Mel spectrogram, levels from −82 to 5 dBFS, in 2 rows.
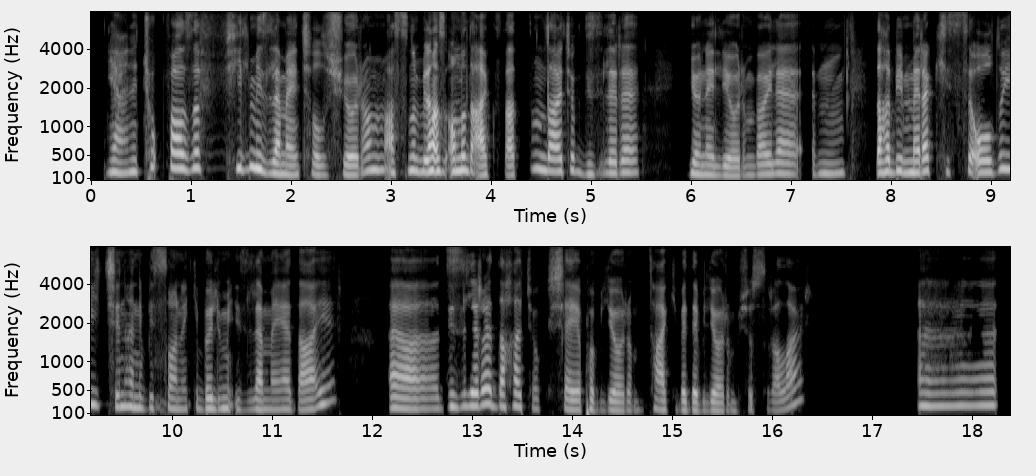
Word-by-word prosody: Yani 205 +1 0
çok 285 - -8
fazla 270 -1 +5
film 275 +1 -1
izlemeye 180 -9 +4
çalışıyorum. 165 +8 0
Aslında 230 +2 +1
biraz 215 +1 +9
onu 225 +2 +5
da 220 - +3
aksattım. 160 +11 +1
Daha 220 -1 +6
çok 215 -3 -5
dizilere 190 +3 -1 0.5
yöneliyorum. 155 -3 0
Böyle, 175 +1 0
ımm, 180 +1 -5 0.3
daha 195 +1 +5
bir 225 - +3
merak 210 +3 +3
hissi 205 -3 -4
olduğu 200 +6 +3
için, 240 -4 -2
hani 200 -4 -2
bir 190 - -9
sonraki 175 -2 -8
bölümü 180 0 -2
izlemeye 165 +1 -6
dair, 235 - -3 0.5
aaa, 180 -1 0
dizilere 225 +4 0
daha 215 0 -1
çok 175 -4 -19
şey 165 -2 -3
yapabiliyorum, 150 -1 -5
takip 160 -2 -5
edebiliyorum 145 -2 -4
şu - - -14
sıralar. 160 - -10 1.1
Iıı 230 +1 -4
190 Hz, 130 wpm, -23 LUFS, 165-225 Hz, 1.1 s, biraz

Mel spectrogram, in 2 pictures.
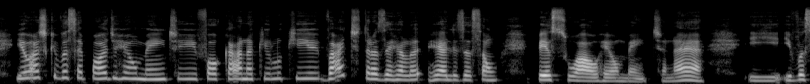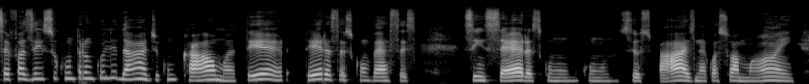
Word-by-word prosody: e - - -5
eu 280 - +1
acho 305 - +2
que - - -8
você 305 -1 -2
pode 270 +2 0
realmente 250 -1 -3
focar 250 0 0
naquilo 255 +1 -4
que 270 0 -4
vai 260 - +3
te - - -3
trazer 245 -5 0
rela 215 +1 -1
realização 210 -1 -1 0.4
pessoal 195 -6 +5
realmente, 155 -2 -6
né. 175 +2 +3 0.4
E 170 -1 -9
e - - -2
você 225 +4 0
fazer 250 0 -2
isso 255 +2 -1
com 275 0 -6
tranquilidade, 260 -5 -1
com 230 +1 -10
calma, 185 -4 +3
ter 220 -1 +3 0.2
ter 230 +4 +2
essas 225 -2 -3
conversas 180 -2 -3 0.5
sinceras 180 -2 +4
com 165 -1 -12
com 160 -1 -14
seus 160 0 -6
pais, 180 +5 +5
né, 160 -2 -6
com 170 - -6
a - - -9
sua 180 -1 0
mãe, 165 +1 -3
210 Hz, 150 wpm, -23 LUFS, 175-250 Hz, 0.5 s, pessoal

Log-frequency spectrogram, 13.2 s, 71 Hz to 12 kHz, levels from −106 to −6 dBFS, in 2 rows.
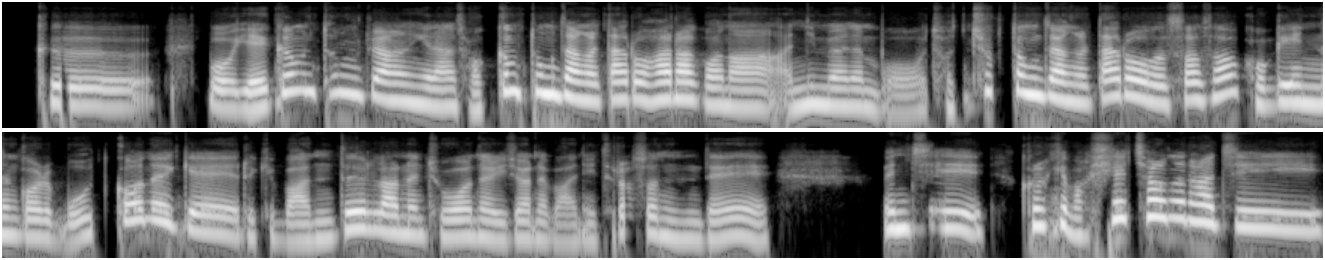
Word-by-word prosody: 그 180 +1 -3 0.3
뭐 165 -2 -1
예금 310 - +2
통장이랑 230 -11 0
적금 175 - -1
통장을 275 -7 +5
따로 235 0 +2
하라거나 190 -8 +2
아니면은 180 0 -2
뭐 135 -2 -10
저축 315 - -8
통장을 255 -9 +4
따로 250 -4 +3
써서 230 +8 0
거기에 210 -6 -1
있는 195 -2 0
거를 175 -2 -2
못 155 +6 -5
꺼내게 265 - 0
이렇게 170 -1 -9
만들라는 185 +7 0
조언을 170 -1 -2
이전에 160 +1 -6
많이 140 0 -11
들었었는데 175 -3 -5 0.6
왠지 235 -2 0 0.2
그렇게 265 -2 +2
막 180 -1 -5
실천을 360 0 +3
하지 240 -6 0
205 Hz, 340 characters per minute, -23 LUFS, 170-245 Hz, 0.6 s, 통장을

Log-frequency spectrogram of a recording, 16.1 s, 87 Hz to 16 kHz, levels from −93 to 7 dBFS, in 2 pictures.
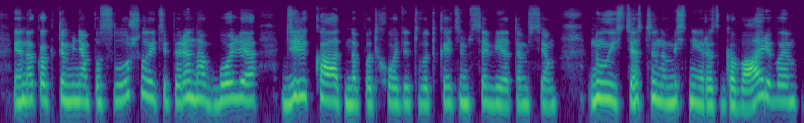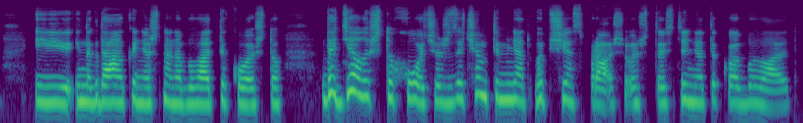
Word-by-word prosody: И - - +4
она 225 +1 +3
как-то 235 +1 0
меня 220 -1 +2
послушала, 230 +7 -2
и - - -5
теперь 220 +1 -1
она 245 -2 +4
более 230 +3 +2 0.2
деликатно 225 -4 +4
подходит 195 0 -5
вот 195 0 -5
к - - -7
этим 205 0 -2
советам 195 -2 -3
всем. 190 -1 -7 0.3
Ну, 245 +2 +6
естественно, 220 +2 0
мы 205 +1 +2
с 220 +2 -10
ней 210 -3 +1
разговариваем. 190 +4 +1 0.4
И 210 -2 +1
иногда, 215 0 +4
конечно, 205 0 -1
она, 200 -1 +1
бывает, 195 0 +2
такое, 195 -4 -1
что: 195 0 -5 0.4
"Да 295 +6 +4
делай, 290 +4 +4
что 250 - -2
хочешь, 215 -3 -2
зачем 240 +6 0
ты 255 - -3
меня 235 -1 +1
вообще 235 0 -2
спрашиваешь!". 195 0 -3
То 200 - -7
есть 205 +3 -7
у 230 - +1
нее 210 -2 -1
такое 215 -1 -5
бывает. 185 -3 -4
210 Hz, 165 wpm, -25 LUFS, 200-230 Hz, 0.4 s, Ну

